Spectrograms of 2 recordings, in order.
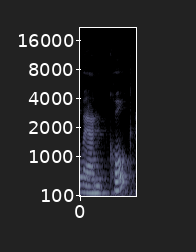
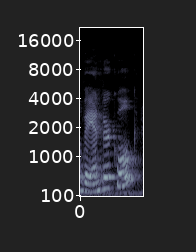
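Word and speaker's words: van der Kolk: book the body keeps the score by Bessel van cul I actually said it wrong in the first episode it's vessel Vander culk and I just said van cul it's Vander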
